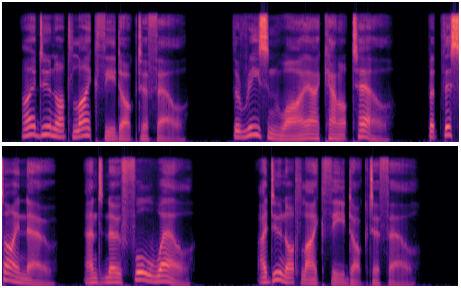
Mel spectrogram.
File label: male brit; I Do Not Like Thee Doctor Fell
